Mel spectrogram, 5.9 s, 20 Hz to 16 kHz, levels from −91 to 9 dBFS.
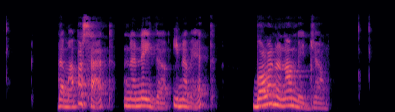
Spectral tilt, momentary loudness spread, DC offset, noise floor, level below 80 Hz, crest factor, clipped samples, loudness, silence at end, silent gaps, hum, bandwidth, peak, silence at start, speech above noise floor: -3.5 dB/octave; 15 LU; under 0.1%; -77 dBFS; -76 dBFS; 20 dB; under 0.1%; -25 LUFS; 1 s; none; none; 9.6 kHz; -8 dBFS; 0.85 s; 52 dB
